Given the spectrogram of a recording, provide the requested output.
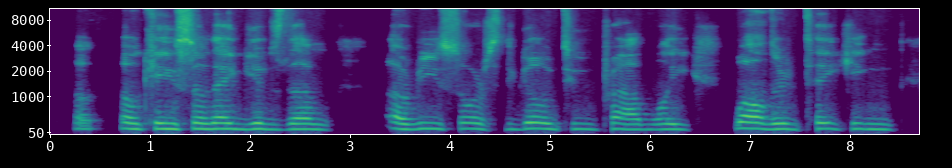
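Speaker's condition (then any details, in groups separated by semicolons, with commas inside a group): Cerebral palsy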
